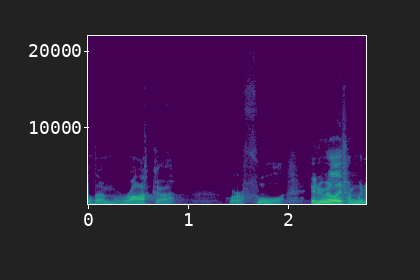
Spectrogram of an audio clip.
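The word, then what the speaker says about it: Raca: sister and call them Raka, or a fool. And really, if I'm going to pronounce it more accurately, there's a guttural at the end of it. Raka.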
